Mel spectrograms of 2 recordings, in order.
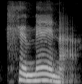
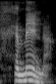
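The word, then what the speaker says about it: Ximena: name is actually pronounced kemena you don't say the x like an x at all but it is an x name hemena all right last word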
